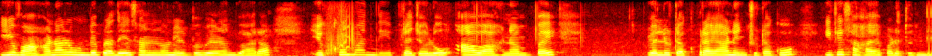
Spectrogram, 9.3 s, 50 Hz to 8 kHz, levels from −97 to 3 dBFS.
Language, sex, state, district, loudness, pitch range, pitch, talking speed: Telugu, female, Andhra Pradesh, Anantapur, -15 LUFS, 250-280 Hz, 265 Hz, 95 wpm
